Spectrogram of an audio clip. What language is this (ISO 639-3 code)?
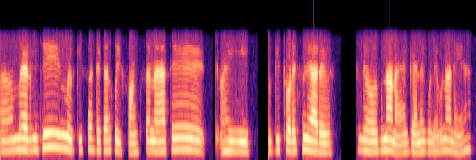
pan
